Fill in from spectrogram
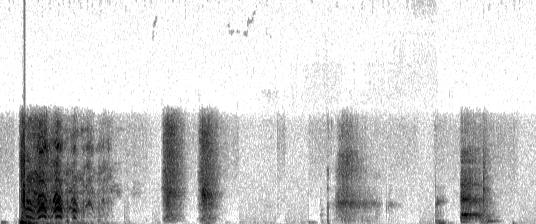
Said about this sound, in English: And with another cough, you hear the captain all of a sudden wheeze with a big gasp.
